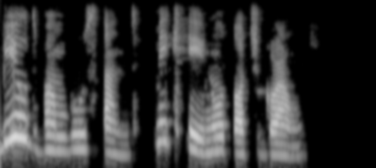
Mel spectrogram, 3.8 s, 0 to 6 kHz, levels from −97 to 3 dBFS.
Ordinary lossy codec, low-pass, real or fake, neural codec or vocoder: none; 5.4 kHz; real; none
